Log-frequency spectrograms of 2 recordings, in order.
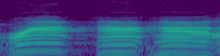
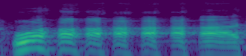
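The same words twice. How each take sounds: First: Half-hearted mock evil cackle; a weak first go at an evil laugh; evil scientist laugh. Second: Laughing mock evil cackle; a second go at a villain's cackle, with real laughter; hammed-up evil laugh while giggling; evil scientist laugh. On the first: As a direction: try out a villain's laugh, tentatively. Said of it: "evil scientist laugh". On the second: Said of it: "a better job of the evil scientist laugh".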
